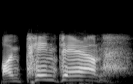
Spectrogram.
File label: pinned, professional epic; vo; Source Model Packs; Counter Strike Model Pack; CS2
